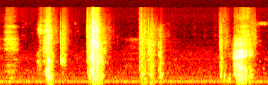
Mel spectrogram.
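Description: Paper takeout bag crinkling as its folded top is pulled open, in a few short crackles with the loudest about a second and a half in.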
